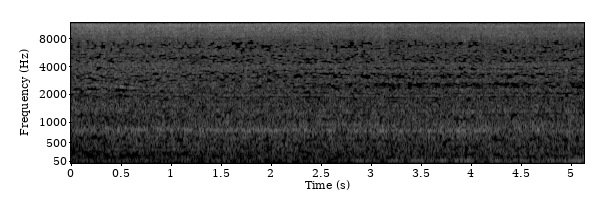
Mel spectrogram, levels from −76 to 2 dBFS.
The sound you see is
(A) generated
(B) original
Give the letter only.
B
